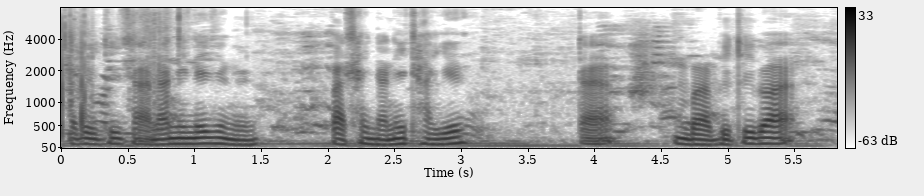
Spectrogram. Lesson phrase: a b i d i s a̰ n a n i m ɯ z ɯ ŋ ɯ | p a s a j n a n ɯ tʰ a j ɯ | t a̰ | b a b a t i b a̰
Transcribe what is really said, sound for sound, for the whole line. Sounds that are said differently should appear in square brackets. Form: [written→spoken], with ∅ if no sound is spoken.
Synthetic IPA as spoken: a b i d i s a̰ n a n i [m→n] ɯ z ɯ ŋ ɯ | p a s a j n a n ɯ tʰ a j ɯ | t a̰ | b a b [a→i] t i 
